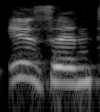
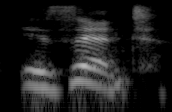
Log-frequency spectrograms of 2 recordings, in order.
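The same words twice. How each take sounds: First: The stress is on the first syllable. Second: The stress is on the second syllable. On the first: The speaker calls it right. "it's important that we say isn't" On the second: The speaker calls it wrong. "and not isn't"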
